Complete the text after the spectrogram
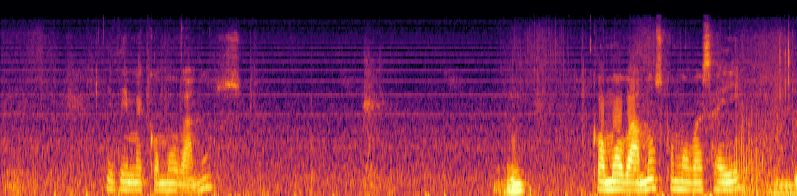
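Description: A middle-aged man speaks in short bursts, close by.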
